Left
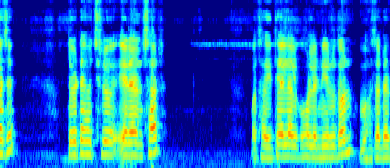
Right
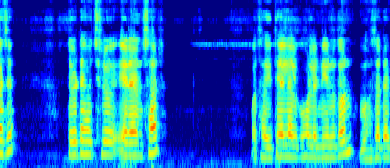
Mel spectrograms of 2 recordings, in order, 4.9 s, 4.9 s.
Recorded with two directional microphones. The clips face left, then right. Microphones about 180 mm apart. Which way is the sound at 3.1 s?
15° right (ahead or behind).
